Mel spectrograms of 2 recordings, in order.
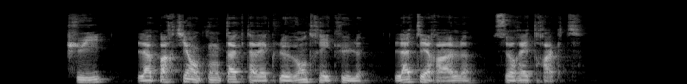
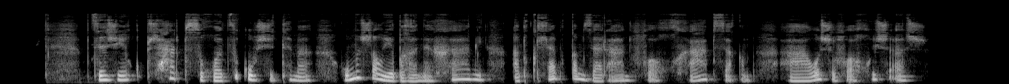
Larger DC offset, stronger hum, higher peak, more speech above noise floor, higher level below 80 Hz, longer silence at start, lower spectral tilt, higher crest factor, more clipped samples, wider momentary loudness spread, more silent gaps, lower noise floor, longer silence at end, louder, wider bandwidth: neither; neither; about the same, -4 dBFS vs -2 dBFS; first, over 69 dB vs 61 dB; first, -56 dBFS vs -66 dBFS; first, 0.7 s vs 0.45 s; about the same, -4.5 dB/octave vs -5 dB/octave; about the same, 18 dB vs 20 dB; neither; about the same, 12 LU vs 11 LU; neither; first, under -90 dBFS vs -82 dBFS; first, 1.05 s vs 0.85 s; about the same, -21 LUFS vs -21 LUFS; about the same, 11.5 kHz vs 11.5 kHz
